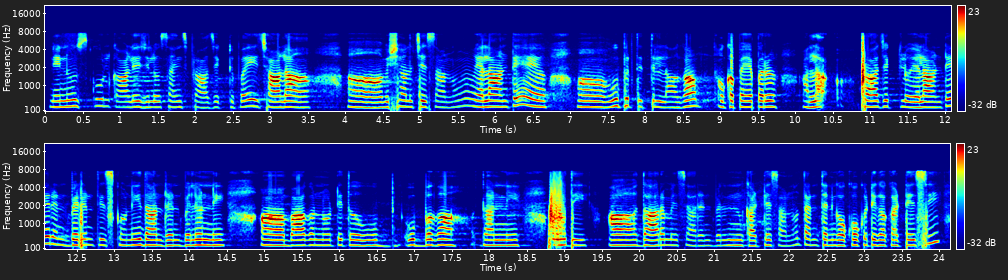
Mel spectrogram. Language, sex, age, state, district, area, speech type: Telugu, female, 45-60, Andhra Pradesh, Sri Balaji, urban, spontaneous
